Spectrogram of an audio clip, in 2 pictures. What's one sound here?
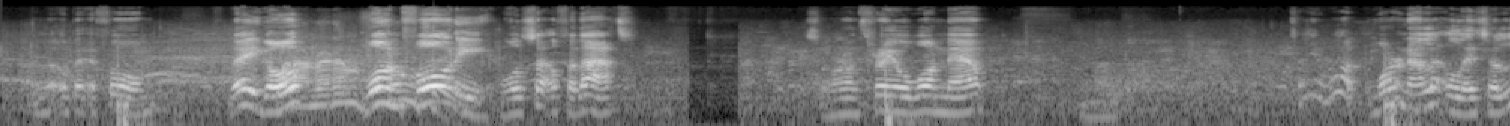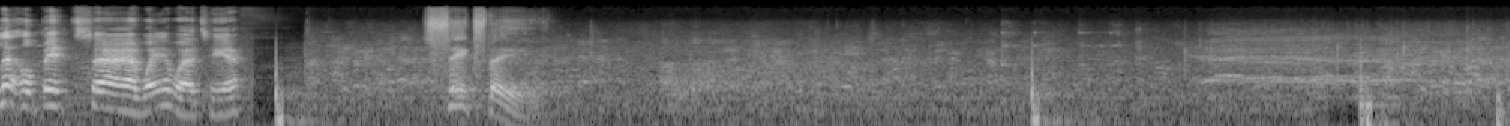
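Darts thud into a dartboard.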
